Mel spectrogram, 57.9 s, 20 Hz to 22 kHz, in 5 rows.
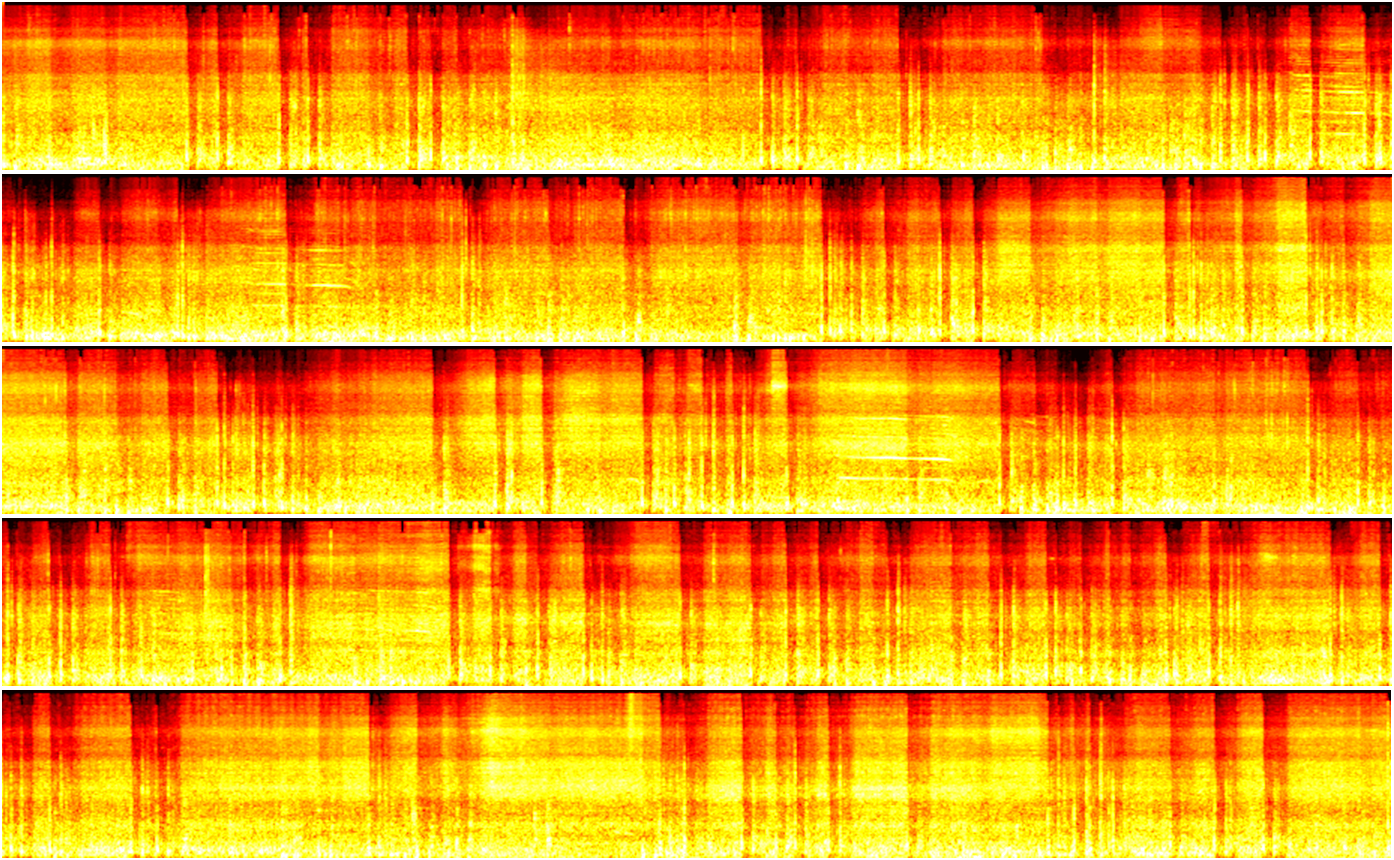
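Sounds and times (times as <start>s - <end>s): fireworks bangs and crackles: 0.0s - 57.9s
high-pitched fireworks whistles: 10.6s - 11.8s, 13.5s - 14.7s, 27.1s - 31.8s, 35.9s - 41.0s.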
